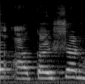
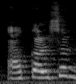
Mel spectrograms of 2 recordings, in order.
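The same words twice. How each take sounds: First: Said in the usual way. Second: आकर्षण as akarsan, with s; wrong pronunciation. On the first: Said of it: "आकर्षण होता है". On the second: Shown as a demonstration. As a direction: put a plain s in आकर्षण instead of sh. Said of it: "आकर्षण नहीं होता".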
